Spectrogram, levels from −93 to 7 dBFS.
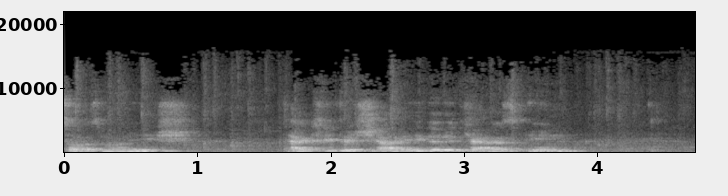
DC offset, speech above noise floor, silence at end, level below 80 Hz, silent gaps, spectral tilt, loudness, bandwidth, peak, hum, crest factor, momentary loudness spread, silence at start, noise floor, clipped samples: under 0.1%; 21 dB; 0 s; -58 dBFS; none; -5 dB/octave; -18 LUFS; 15.5 kHz; -2 dBFS; none; 16 dB; 21 LU; 0 s; -38 dBFS; under 0.1%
